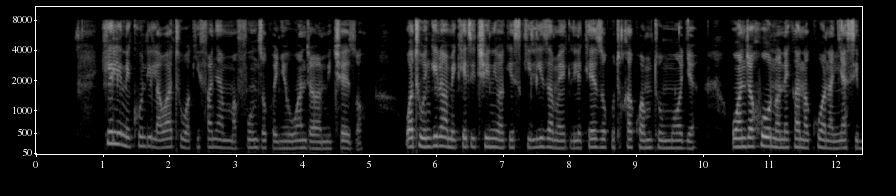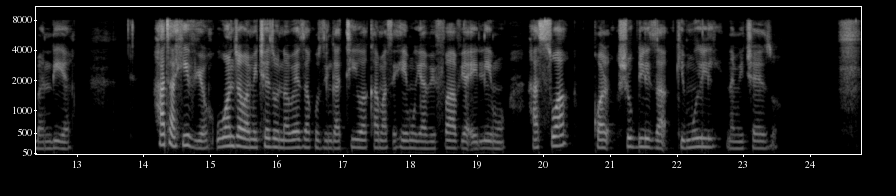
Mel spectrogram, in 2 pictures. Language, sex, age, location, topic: Swahili, female, 25-35, Nairobi, education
